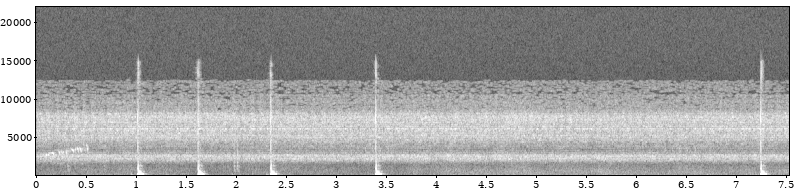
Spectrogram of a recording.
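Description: Soft menu thumps sound as a selection changes, several times.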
